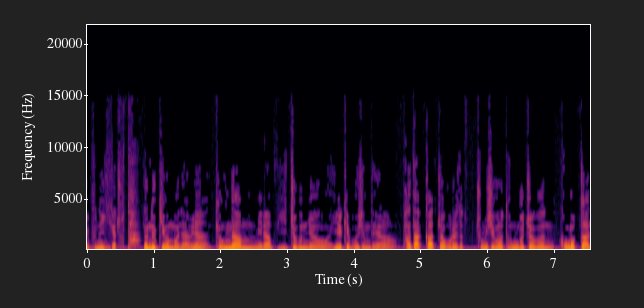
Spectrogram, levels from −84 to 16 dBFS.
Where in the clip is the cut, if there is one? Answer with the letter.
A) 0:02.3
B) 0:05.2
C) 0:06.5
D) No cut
C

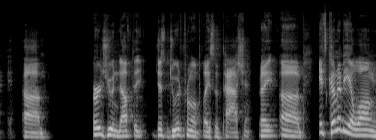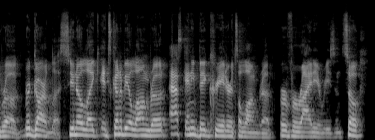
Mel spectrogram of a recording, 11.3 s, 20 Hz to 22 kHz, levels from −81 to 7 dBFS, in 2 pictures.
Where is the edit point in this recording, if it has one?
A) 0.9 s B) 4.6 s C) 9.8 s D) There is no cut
B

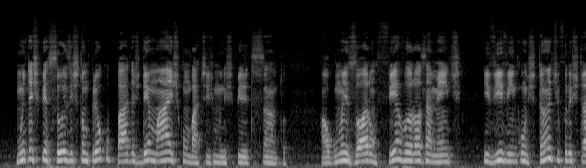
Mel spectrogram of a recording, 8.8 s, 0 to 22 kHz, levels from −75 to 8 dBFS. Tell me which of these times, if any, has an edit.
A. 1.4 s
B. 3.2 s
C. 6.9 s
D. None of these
C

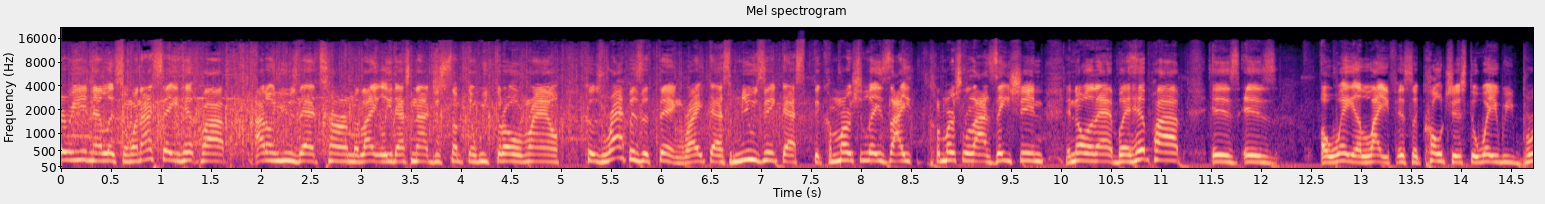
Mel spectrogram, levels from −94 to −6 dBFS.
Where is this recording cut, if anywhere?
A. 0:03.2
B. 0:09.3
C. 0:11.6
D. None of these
A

